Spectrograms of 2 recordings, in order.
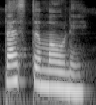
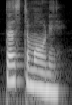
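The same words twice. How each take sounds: First: The word is said slowly. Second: The word is said quickly. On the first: "perlahan terlebih dahulu" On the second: "lakukan lebih cepat"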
